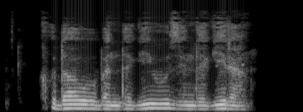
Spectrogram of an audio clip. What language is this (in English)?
Hazaragi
